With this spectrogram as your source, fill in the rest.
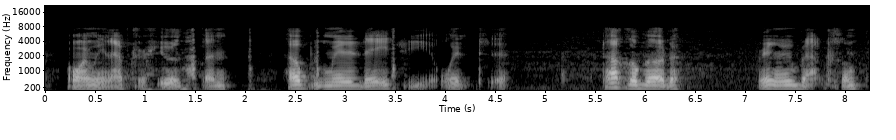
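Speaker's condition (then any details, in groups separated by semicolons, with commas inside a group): Brain injury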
